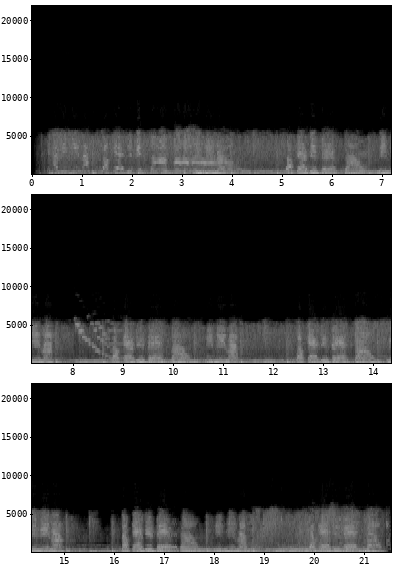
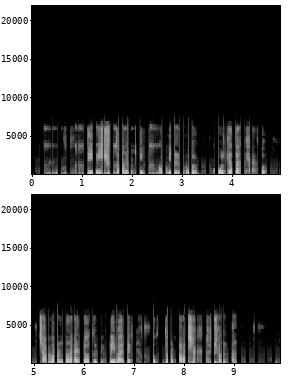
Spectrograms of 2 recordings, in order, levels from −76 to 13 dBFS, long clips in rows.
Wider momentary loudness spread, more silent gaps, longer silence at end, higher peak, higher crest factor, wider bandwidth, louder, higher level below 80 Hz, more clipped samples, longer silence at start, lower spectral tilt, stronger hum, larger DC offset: second, 8 LU vs 16 LU; second, none vs 9.77-9.82 s; about the same, 0.05 s vs 0.05 s; second, -10 dBFS vs -2 dBFS; about the same, 16 dB vs 16 dB; first, 9.2 kHz vs 7.4 kHz; second, -26 LUFS vs -17 LUFS; about the same, -48 dBFS vs -46 dBFS; neither; about the same, 0.15 s vs 0.25 s; first, -6 dB/octave vs -4.5 dB/octave; neither; neither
